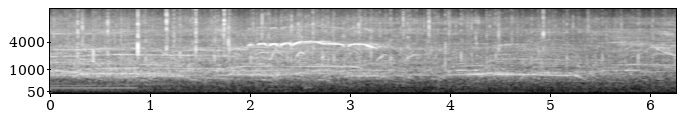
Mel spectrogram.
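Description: A large concert crowd in Buffalo yells and cheers together for a song request, many overlapping voices forming a steady, loud roar with scattered whoops and some clapping, heard from within the audience.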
